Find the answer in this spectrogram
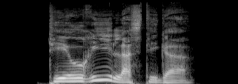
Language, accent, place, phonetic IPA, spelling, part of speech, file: German, Germany, Berlin, [teoˈʁiːˌlastɪɡɐ], theorielastiger, adjective, De-theorielastiger.ogg
- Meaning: 1. comparative degree of theorielastig 2. inflection of theorielastig: strong/mixed nominative masculine singular 3. inflection of theorielastig: strong genitive/dative feminine singular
